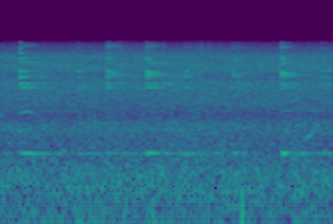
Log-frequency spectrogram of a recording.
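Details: A roost of several hundred thousand Bramblings at Alto de Barazar, Bizkaia, Spain, makes a dense, continuous wash of high chattering and twittering calls; a few brief, louder notes stand out roughly every second.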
